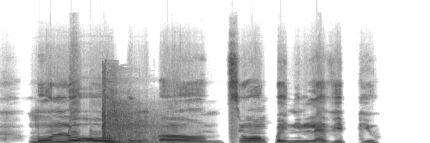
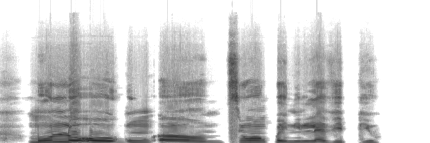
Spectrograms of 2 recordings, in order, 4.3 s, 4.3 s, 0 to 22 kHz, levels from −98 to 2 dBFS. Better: second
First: background sound (Explosion); 2 dB below the speech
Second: none

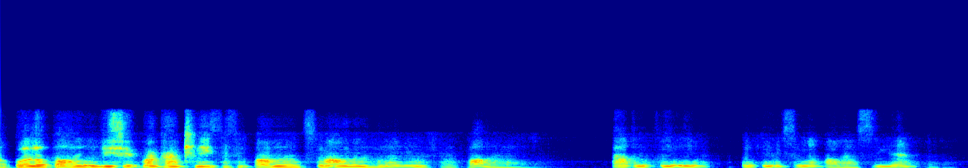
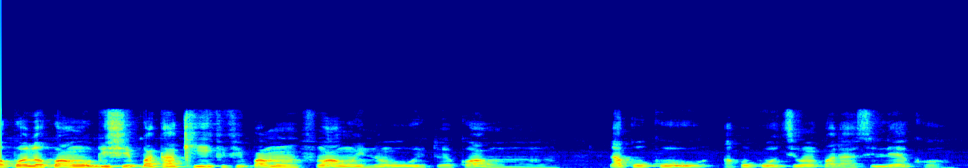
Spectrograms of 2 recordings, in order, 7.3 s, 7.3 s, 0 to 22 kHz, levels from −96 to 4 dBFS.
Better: second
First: noise reduction (neural mask model DeepFilterNet 3)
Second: none

